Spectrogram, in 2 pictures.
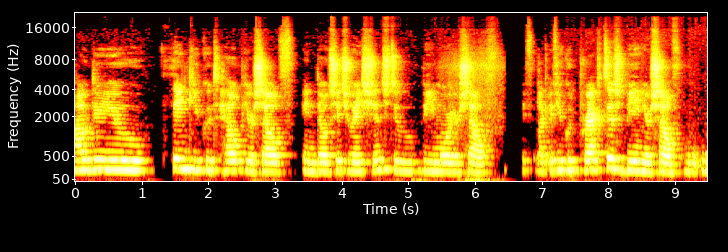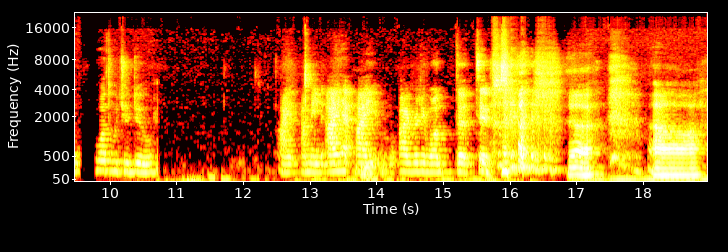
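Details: Adult speakers in conversation; stuttering.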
